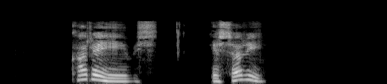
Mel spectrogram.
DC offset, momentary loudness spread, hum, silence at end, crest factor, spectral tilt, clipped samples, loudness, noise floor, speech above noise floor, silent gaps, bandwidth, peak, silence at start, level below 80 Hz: under 0.1%; 11 LU; none; 1.25 s; 20 dB; -4 dB/octave; under 0.1%; -17 LUFS; -86 dBFS; 69 dB; none; 8.2 kHz; 0 dBFS; 0.7 s; -56 dBFS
